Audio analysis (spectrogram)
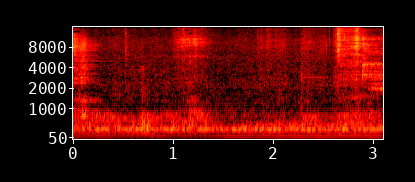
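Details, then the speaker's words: Whirlpool top-load washer on spin, tub pushed by hand: rough, uneven scraping about three strokes a second over a low hum; the collapsed tub has lots of play and the metal tub rubs the plastic tub. "Ahí ya la tenemos exprimiendo, entonces ayudamos a la tina para que gire. Y hacemos lo siguiente así. Entonces, ahí se oye como que está raspando"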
